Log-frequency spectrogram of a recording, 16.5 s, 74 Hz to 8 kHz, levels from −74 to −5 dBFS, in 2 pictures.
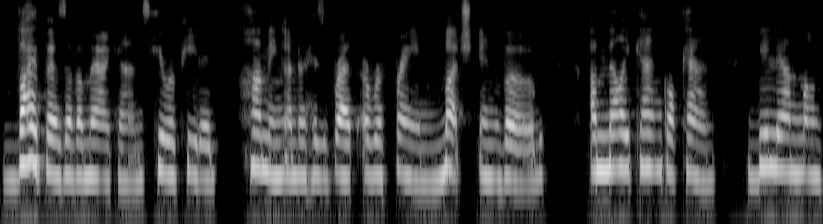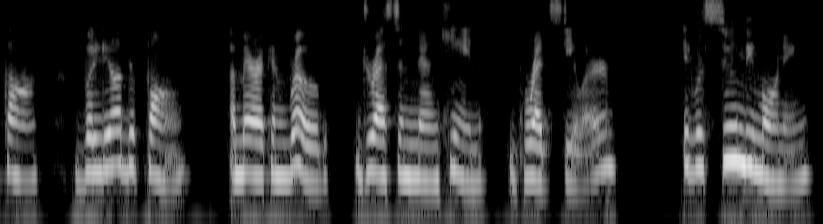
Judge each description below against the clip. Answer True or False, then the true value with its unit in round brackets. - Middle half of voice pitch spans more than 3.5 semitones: False (3.1 semitones)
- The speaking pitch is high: True (210 Hz)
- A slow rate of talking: True (125 wpm)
